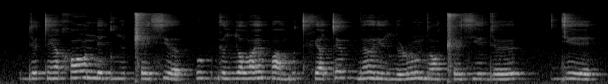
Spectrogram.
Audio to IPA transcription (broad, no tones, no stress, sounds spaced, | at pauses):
d ø t ẽ χ ɔ̃ n e d ʎ ʏ ǁ e sʲ ə | u p ɡʲ ɔ ʎ ʏ lˠ ẽ p ɑ̃ b u t xʲ ɑ t ø p d ə̃ ɾʲ ø ʎ ʏ ɭ ũ d ɔ̃ ǁ ʏ sʲ e d ø | dʲ e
